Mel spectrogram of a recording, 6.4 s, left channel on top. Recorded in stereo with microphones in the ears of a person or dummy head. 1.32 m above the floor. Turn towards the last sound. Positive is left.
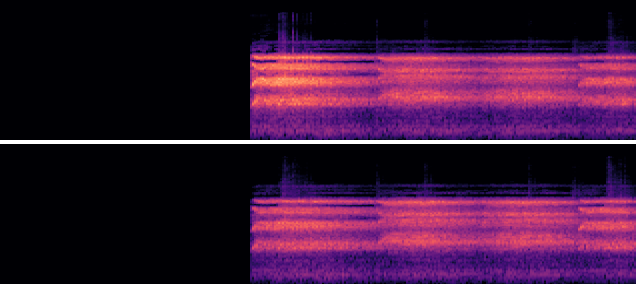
turn(degrees=-10)  # may be behind; listen again after turning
